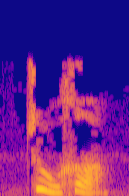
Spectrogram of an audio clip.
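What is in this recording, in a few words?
"祝贺", Mandarin Chinese; hsk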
